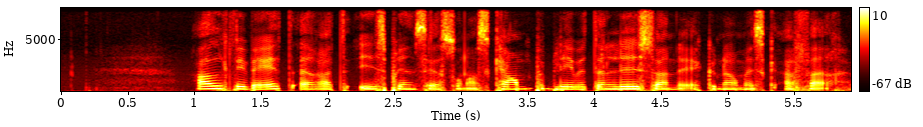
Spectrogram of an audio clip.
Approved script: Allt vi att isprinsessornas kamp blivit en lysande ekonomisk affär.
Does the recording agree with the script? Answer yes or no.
no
